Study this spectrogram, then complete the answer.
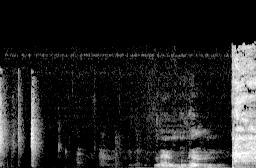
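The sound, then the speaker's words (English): A dog lets out a drawn-out, wavering vocalization that rises and falls like a spoken phrase, sounding like "where are you going?", fairly loud, as it appears through a kitchen door. Faint brief knocks come before it, and a sudden loud burst follows. “People are just saying, did that dog just say, where are you going?”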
